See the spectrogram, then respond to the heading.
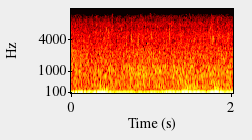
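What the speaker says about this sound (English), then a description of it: "Okay, here comes our pulse, here comes the water." Water flows in a Minecraft mob farm, a faint, steady rushing wash with a low rumble that stays even throughout, with no voices.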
